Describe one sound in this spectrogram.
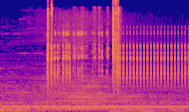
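Computer keys clatter in quick, rapid clicks.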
